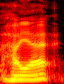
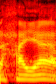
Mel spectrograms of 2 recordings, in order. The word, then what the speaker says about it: hayat: we stayed at the hayat it wasn't the hay it was the hayat which means life it was right next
